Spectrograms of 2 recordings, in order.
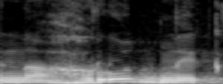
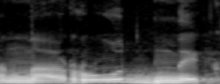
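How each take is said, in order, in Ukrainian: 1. У слові є звук h після 'na'. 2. У слові немає звуку h після 'na'. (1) "Не нагрудник" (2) "а нарудник. У нас букви Г нема"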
